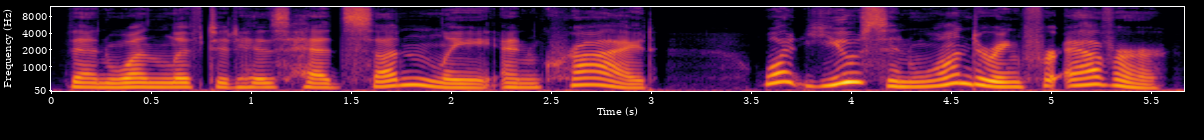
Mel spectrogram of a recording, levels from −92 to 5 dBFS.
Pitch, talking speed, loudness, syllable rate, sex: 210 Hz, 140 wpm, -18 LUFS, 4.5 syllables/s, female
